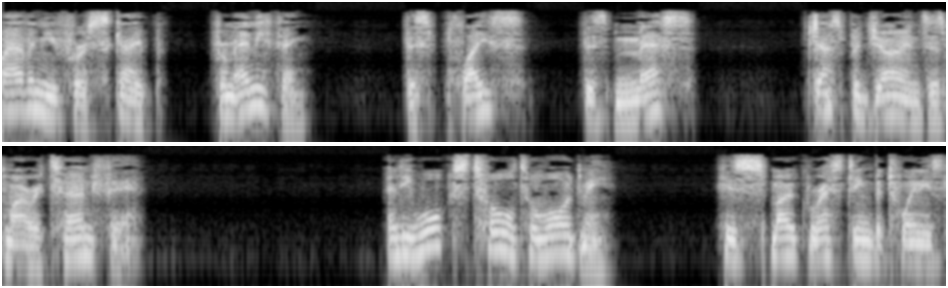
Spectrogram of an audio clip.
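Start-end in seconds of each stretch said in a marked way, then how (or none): none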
